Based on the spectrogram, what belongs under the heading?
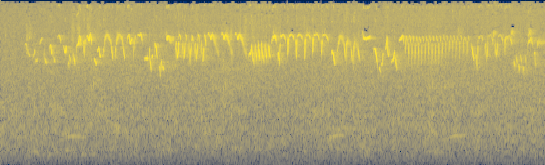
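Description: A wren pours out a long, complex song of rapid high trills and tumbling twittered phrases with hardly a pause, over a faint background hiss.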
